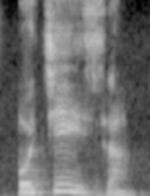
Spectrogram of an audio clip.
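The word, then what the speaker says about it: おじいさん: Second character G with the same vowel sound E is pronounced as long vowel sound like G. If you read as they are in hiragana spelling, it would be G-E, but we pronounce it as G.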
